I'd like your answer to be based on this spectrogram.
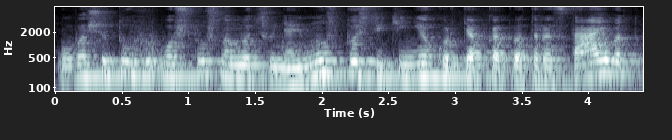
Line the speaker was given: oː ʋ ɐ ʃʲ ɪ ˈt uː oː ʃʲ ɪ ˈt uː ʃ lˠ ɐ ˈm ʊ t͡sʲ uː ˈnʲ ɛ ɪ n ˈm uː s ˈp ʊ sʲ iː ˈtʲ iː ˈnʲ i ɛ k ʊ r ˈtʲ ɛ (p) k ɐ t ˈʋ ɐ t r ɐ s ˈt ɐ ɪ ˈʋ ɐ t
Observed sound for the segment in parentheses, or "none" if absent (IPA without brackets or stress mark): p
